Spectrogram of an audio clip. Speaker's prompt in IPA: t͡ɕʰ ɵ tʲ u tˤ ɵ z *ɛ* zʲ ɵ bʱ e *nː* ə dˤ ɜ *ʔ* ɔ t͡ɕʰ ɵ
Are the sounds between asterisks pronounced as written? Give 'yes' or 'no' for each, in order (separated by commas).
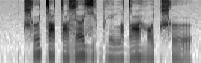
no, no, no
